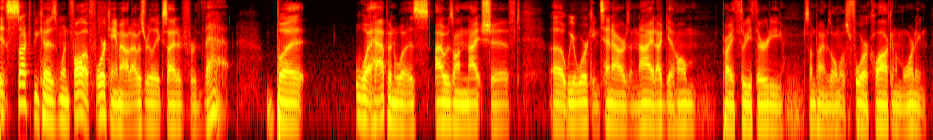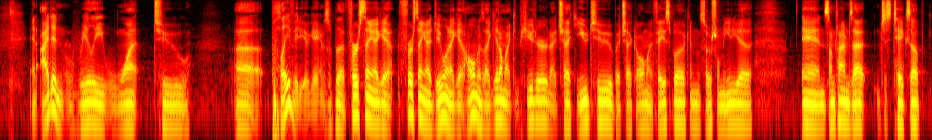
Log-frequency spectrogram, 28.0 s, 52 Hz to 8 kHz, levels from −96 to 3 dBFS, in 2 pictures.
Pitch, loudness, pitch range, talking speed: 95 Hz, -23 LUFS, 90-105 Hz, 195 wpm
